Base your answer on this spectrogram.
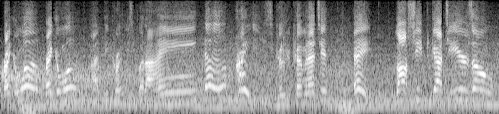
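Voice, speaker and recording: An actor playing an excitable, friendly country mechanic with a folksy Southern US accent in a game. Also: male voice, very high voice, normal speed, background noise. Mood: upbeat. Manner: folksy, exuberant. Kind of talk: game character acting with CB radio chatter.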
